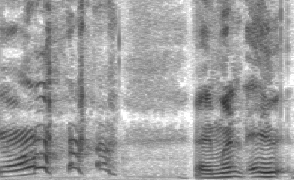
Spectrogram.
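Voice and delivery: high, imitated laughing outburst; burst of laughter. Son cracking up at his stoned mom, imitated burst of laughter. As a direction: act out breaking into a laugh. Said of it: "I broke out laughing".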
